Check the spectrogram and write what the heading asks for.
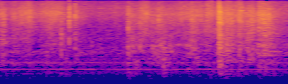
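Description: Faint handling noise of black card and sticky tape being pressed and moved on a cutting mat, with a few light taps and rustles.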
